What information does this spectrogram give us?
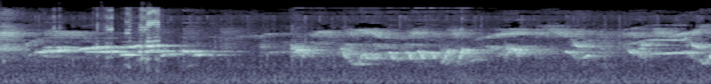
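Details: White-rumped shama giving its rencetan chatter, played as a lure to arouse breeding desire: bright whistled notes near two kilometres' pitch give way to rapid trilled and buzzy phrases, with short bursts in between.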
